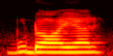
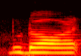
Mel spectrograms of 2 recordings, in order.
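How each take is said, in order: First: The word ends with an 'oyer' sound. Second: The word ends with a plain 'or' sound. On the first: "ऑयर करके" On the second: "इस तरीके से और करके"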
